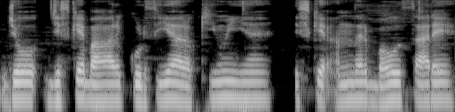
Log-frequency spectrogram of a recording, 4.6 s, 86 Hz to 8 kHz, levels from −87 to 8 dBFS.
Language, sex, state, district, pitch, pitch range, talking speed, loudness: Hindi, male, Bihar, West Champaran, 140 Hz, 135-145 Hz, 145 wpm, -18 LUFS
